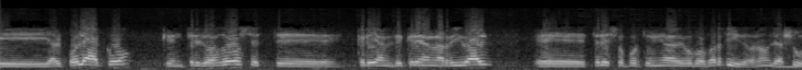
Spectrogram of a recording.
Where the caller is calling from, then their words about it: Paso del Rey, Buenos Aires Province, Argentina; De Paso del Rey.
